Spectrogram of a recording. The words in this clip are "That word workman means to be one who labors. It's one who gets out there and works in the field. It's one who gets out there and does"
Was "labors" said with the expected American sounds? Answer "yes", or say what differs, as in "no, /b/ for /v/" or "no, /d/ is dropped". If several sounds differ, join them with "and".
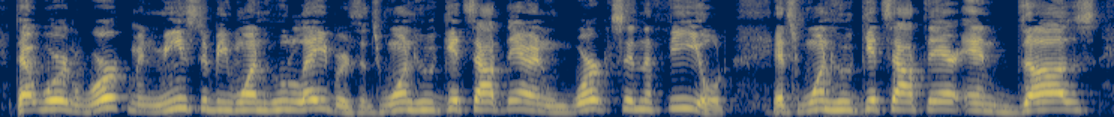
yes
